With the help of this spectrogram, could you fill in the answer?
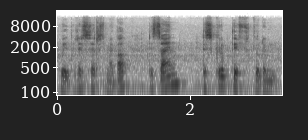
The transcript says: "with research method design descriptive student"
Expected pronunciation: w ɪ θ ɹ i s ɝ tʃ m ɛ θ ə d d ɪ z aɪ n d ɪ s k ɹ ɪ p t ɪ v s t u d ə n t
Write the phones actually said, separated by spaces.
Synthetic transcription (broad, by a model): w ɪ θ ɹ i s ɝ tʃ m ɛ t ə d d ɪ s aɪ n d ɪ s k ɹ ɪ p t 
